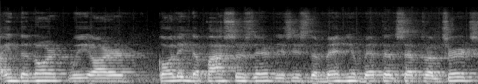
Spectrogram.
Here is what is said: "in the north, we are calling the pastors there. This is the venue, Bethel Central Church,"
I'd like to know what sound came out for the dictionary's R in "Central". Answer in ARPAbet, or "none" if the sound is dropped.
R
